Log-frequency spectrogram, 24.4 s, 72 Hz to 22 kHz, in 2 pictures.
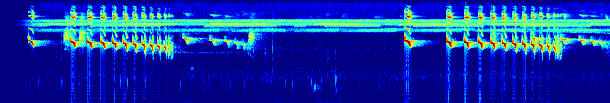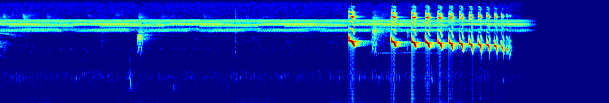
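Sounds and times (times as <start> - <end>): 
White-lined Antbird Percnostola lophotes singing in Bolivia: 0.6 - 13.1, 19.1 - 22.5.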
